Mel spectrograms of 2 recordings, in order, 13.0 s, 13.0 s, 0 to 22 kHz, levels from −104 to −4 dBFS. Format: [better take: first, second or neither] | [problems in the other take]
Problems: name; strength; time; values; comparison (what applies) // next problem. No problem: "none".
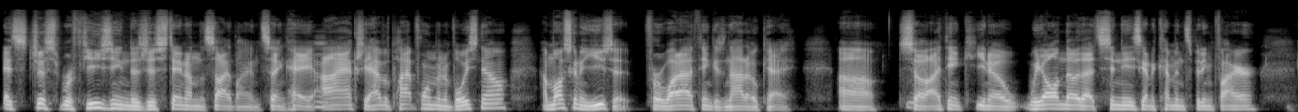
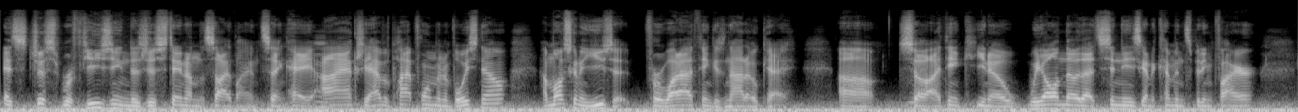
first | low rumble; noticeable; throughout; 20 dB below the speech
